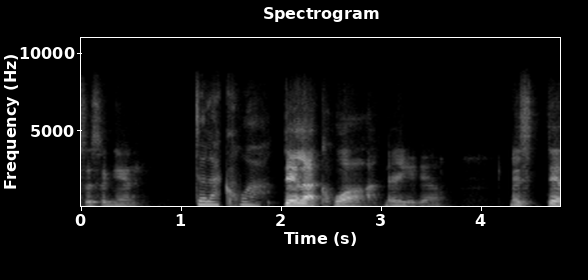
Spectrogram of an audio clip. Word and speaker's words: Delacroix: I'm going to pronounce this again. Delacroix.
